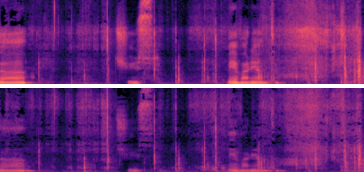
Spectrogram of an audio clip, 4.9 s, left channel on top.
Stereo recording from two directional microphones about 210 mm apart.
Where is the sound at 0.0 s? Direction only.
35° left (ahead or behind).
